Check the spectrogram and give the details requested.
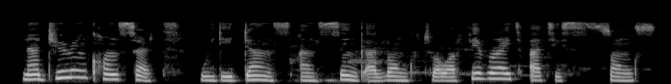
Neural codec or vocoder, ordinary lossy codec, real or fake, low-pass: none; none; real; 7.2 kHz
